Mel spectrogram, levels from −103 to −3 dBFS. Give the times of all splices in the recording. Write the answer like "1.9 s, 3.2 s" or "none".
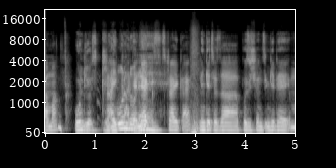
2.9 s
